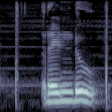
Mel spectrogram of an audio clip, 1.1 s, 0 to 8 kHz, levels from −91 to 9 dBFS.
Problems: constant background noise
